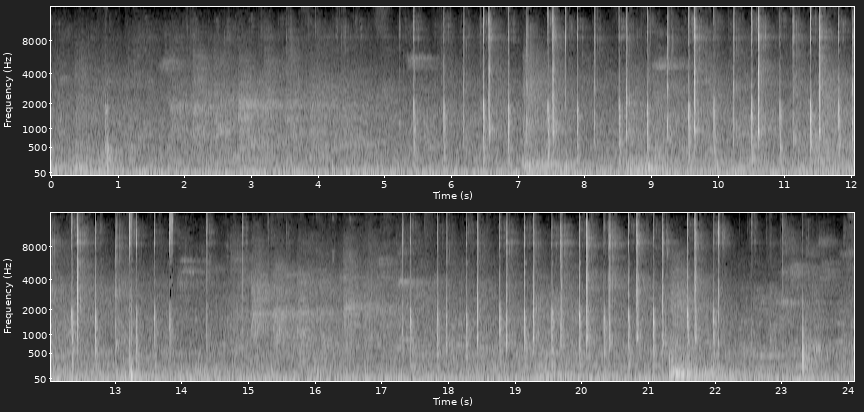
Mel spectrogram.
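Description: Table tennis ball being hit back and forth in a warm-up rally, sharp clicks off the paddles and the table. There are two spells of quick, uneven hits with a short pause between them.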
